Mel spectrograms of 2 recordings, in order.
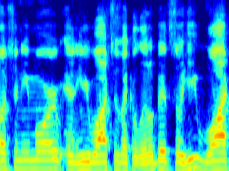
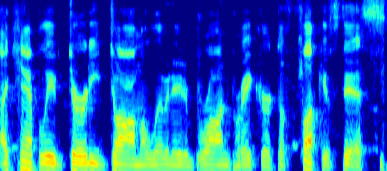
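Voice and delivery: put-on annoyed, disbelieving, outraged rant; 5 semitones lower, 6 dB quieter than usual. Retelling a brother's reaction to watching the Rumble: imitating brother being pissed off. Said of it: "my brother was pissed".

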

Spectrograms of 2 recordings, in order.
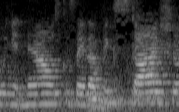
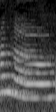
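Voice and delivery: mock, fake, very high-pitched voice. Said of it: "that fake voice".

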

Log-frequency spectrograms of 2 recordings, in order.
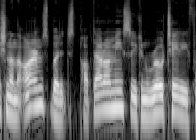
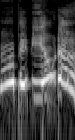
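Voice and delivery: put-on very high, small little girl voice. Retelling how the daughter names the figure: imitating daughter's voice. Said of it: "she's like".

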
